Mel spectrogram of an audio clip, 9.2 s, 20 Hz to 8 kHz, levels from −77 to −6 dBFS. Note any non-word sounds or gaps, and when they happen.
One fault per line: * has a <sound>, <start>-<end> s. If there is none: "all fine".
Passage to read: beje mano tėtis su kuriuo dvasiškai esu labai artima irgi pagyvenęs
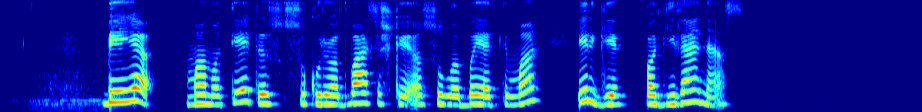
all fine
